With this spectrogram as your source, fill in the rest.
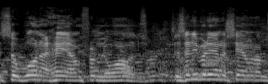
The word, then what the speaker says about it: New Orleans: He said New Orleans. I don't know. Yeah, I said New Orleans. Yeah, it's Nolans.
